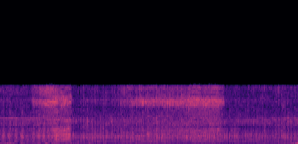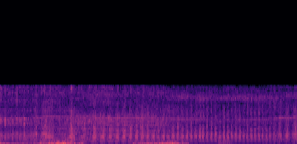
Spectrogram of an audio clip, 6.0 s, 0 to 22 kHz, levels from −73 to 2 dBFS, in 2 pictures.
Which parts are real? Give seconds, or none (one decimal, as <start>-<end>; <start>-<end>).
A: 0.0-0.6; 1.9-2.7; 3.3-6.0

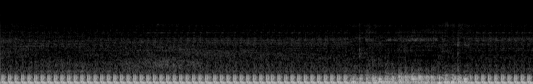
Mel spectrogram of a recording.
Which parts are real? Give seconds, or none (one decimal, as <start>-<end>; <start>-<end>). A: 0.0-3.5; 4.7-5.3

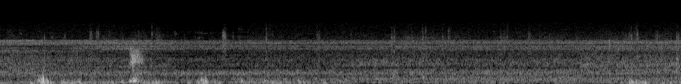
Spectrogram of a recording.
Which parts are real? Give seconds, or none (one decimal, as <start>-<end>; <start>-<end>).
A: 0.0-2.6; 4.5-6.8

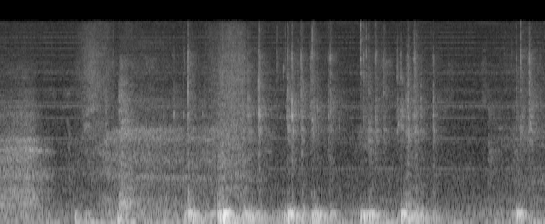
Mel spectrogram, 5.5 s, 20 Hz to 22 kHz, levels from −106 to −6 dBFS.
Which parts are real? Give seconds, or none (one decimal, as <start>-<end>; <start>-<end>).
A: 0.0-0.9; 2.5-5.0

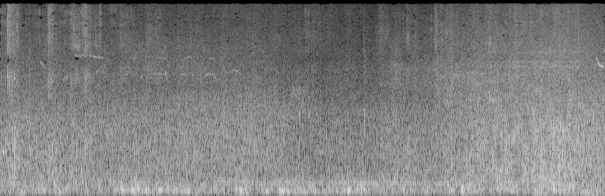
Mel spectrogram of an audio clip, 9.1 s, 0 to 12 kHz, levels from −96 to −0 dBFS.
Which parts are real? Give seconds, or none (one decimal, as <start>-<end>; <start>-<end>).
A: 0.0-7.3; 8.7-9.1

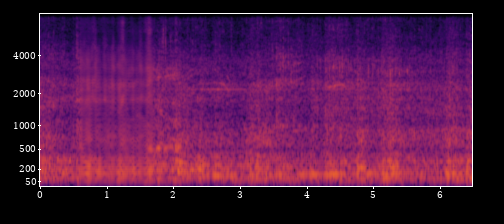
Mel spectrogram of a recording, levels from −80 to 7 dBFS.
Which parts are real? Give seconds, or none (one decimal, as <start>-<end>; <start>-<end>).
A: 0.0-0.6; 1.7-6.5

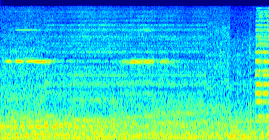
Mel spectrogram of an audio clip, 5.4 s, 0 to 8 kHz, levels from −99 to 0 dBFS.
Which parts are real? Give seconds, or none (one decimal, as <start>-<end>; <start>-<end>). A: 0.0-0.9; 4.1-5.4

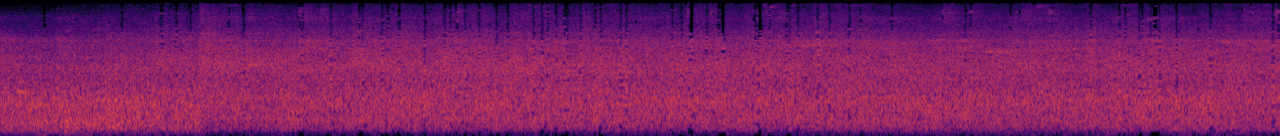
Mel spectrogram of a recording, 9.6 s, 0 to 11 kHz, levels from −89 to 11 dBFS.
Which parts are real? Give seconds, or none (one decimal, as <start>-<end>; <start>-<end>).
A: 0.0-6.9; 7.9-9.6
